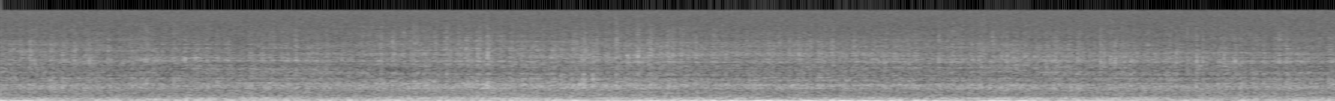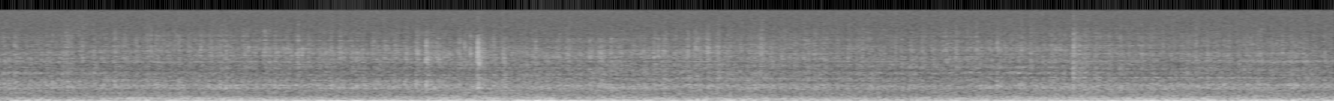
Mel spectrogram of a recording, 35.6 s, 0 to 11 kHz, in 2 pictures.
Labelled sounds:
2.4	2.7	vessel noise, 1.4 to 1.6 kHz

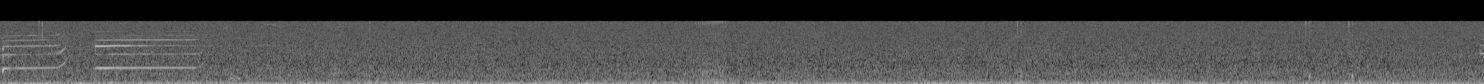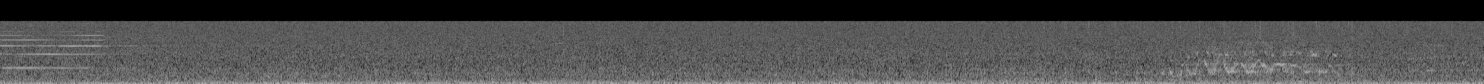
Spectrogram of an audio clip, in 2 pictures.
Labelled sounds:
0.0	1.8	killer whale, northern resident, G clan, 0.80 to 3.9 kHz
14.8	15.9	killer whale, northern resident, G clan, 0.80 to 4.0 kHz

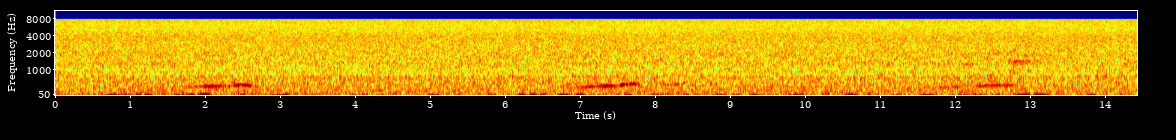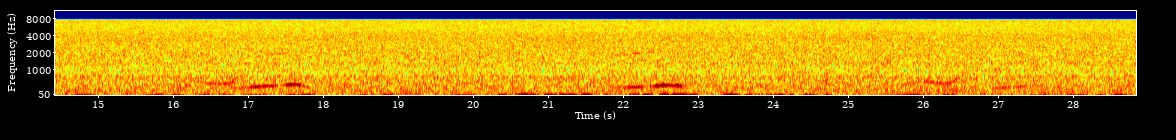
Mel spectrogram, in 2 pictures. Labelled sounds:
12.7	13.0	humpback whale, 1.3 to 1.5 kHz

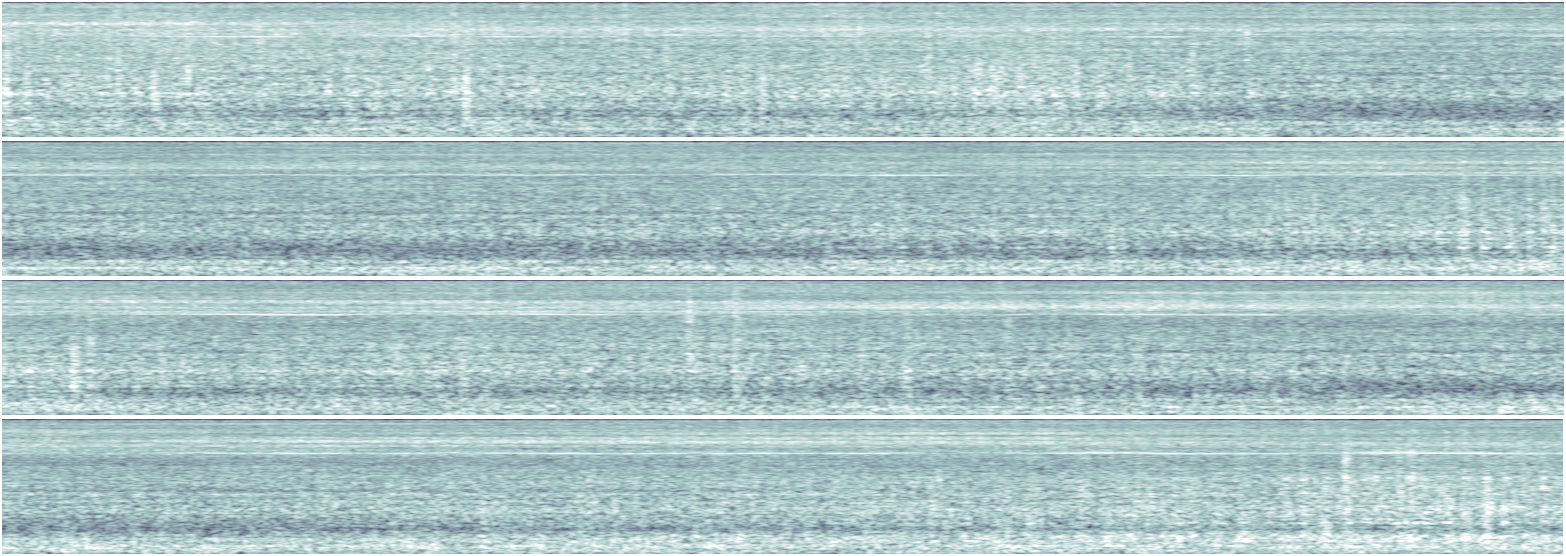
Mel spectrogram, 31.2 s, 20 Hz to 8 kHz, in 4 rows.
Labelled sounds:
16.6	17.3	vessel noise, 3.56 to 3.63 kHz

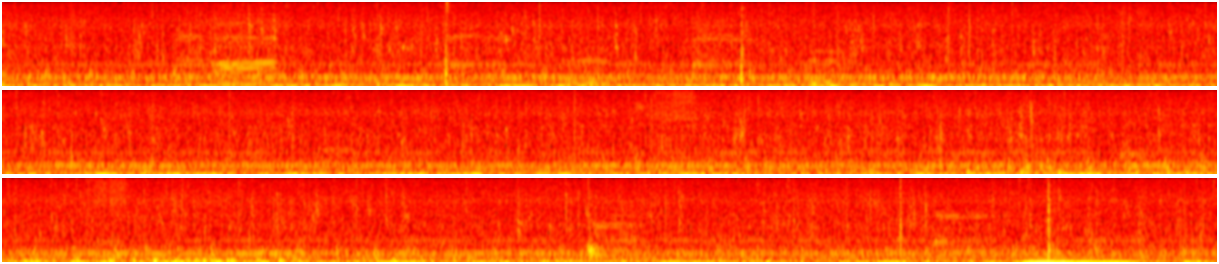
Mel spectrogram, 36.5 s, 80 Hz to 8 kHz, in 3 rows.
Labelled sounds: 1.7	2.8	killer whale, southern resident, J pod, call S04, 0.18 to 8.0 kHz
4.4	5.1	killer whale, southern resident, J pod, call S04, 0.18 to 2.7 kHz
5.6	6.1	killer whale, southern resident, J pod, call S04, 0.33 to 2.3 kHz
6.9	7.6	killer whale, southern resident, J pod, call S04, 0.33 to 3.6 kHz
8.0	8.7	killer whale, southern resident, J pod, call S04, 0.41 to 2.2 kHz
14.3	14.8	killer whale, southern resident, J pod, call S04, 0.41 to 1.9 kHz
15.3	15.8	killer whale, southern resident, J pod, call S04, 0.15 to 2.2 kHz
18.6	19.1	killer whale, southern resident, rasp, 0.29 to 8.0 kHz
25.1	25.6	killer whale, southern resident, rasp, 0.18 to 8.0 kHz
30.1	30.8	killer whale, southern resident, J pod, call S04, 0.18 to 2.2 kHz
33.6	34.2	killer whale, southern resident, J pod, call S04, 0.50 to 2.5 kHz

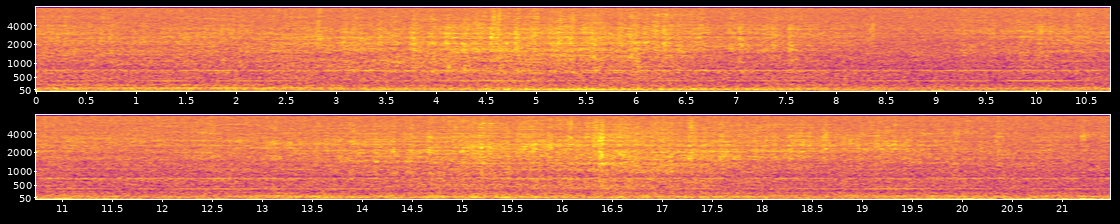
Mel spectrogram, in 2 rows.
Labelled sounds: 8.3	8.6	vessel noise, 1.3 to 1.5 kHz

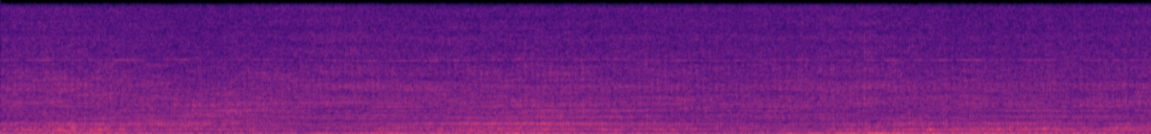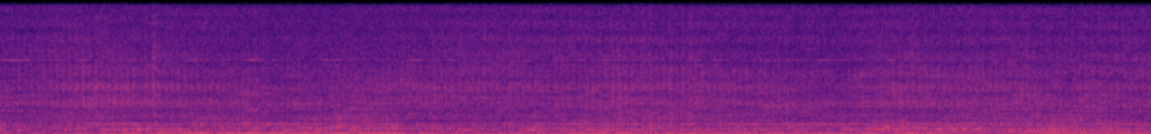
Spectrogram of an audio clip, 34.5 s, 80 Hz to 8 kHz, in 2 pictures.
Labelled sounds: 0.5	1.4	vessel noise, 2.3 to 3.5 kHz
1.7	1.9	vessel noise, 4.4 to 4.5 kHz
5.1	5.3	vessel noise, 2.8 to 3.0 kHz
7.5	7.8	vessel noise, 3.2 to 3.4 kHz
10.1	10.4	vessel noise, 2.0 to 2.2 kHz
14.4	14.7	vessel noise, 3.2 to 3.3 kHz
17.3	17.6	vessel noise, 4.4 to 4.5 kHz
23.4	23.6	vessel noise, 4.38 to 4.45 kHz
28.6	28.9	vessel noise, 1.6 to 1.9 kHz

